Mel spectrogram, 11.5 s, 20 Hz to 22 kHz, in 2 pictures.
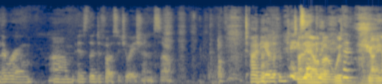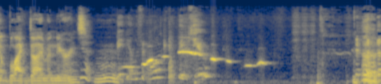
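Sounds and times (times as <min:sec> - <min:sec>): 
speech: 0:00.0 - 0:09.0, 0:11.0 - 0:11.4
laughter: 0:02.7 - 0:05.7, 0:08.4 - 0:09.1, 0:10.2 - 0:11.4
person whistling: 0:07.5 - 0:09.9.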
